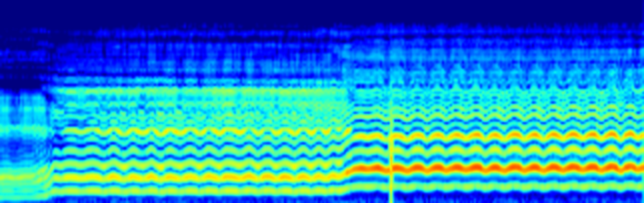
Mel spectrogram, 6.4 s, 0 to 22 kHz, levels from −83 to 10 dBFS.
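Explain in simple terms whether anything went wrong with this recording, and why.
Something did go wrong, in one brief spot. Between 3.90 and 3.93 seconds, the compressed data for a couple of frames of this music was damaged, with some of its stored bits flipped, and the player decoded those frames anyway. This is a corrupt frame decoded. The garbled data put sound energy at the wrong pitches, so for that split second you hear a sharp chirp or burst of noise, very loud.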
